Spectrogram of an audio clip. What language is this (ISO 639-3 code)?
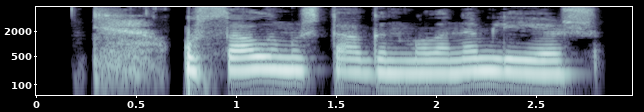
chm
